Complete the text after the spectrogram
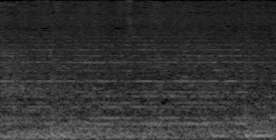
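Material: Nothing is struck.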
